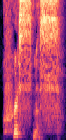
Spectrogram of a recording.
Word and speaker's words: Christmas: Only the first T is silent. Mortgage and Christmas.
